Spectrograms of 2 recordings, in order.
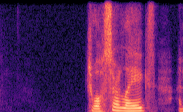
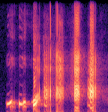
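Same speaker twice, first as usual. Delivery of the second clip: very high, loud monkey hoots; playful chimp calls for children; monkey sounds; 8 dB louder, much faster than usual. Shown as a demonstration. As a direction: hoot and screech like a monkey. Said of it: "do some monkey sounds".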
